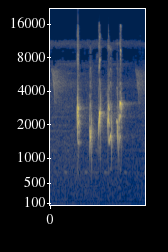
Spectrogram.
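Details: Bulbul song from a mate-calling lure for teaching young birds: five to six quick, rich chirps in under a second, with faint higher whistles before and after.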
